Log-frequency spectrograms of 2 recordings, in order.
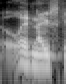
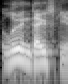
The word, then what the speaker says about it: Lewandowski: It could be, you know, any striker you name, Lednowski or something like that. Lewandowski, that's how you pronounce it.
